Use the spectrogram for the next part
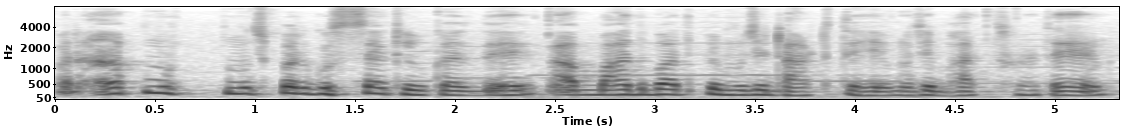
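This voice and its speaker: A man's voice: fairly high pitch, fairly even intonation, moderate pace, dark tone, slight background noise, natural voice. A man voicing a timid, tearful young man who stammers and pleads in a whiny way. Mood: tearful pleading.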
